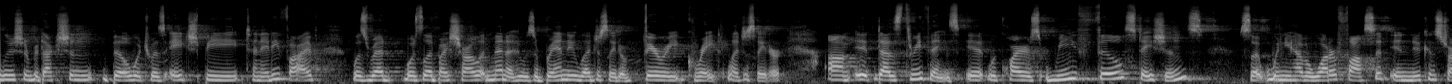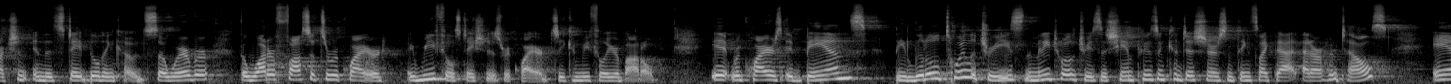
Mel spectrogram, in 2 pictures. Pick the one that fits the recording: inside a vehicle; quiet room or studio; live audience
live audience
